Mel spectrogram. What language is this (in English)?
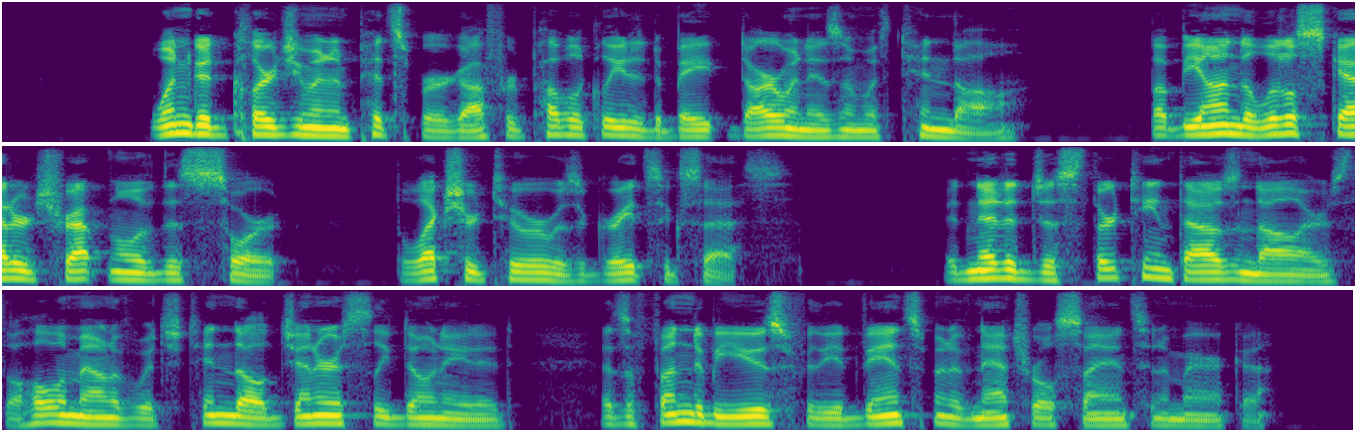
English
